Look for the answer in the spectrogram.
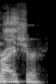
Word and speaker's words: Kreischer: And the show was sort of featured, kind of put together by, I don't really know how you pronounce his name, Bert Kreischer. He's the guy that does Kreischer.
